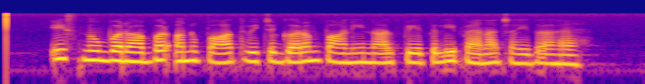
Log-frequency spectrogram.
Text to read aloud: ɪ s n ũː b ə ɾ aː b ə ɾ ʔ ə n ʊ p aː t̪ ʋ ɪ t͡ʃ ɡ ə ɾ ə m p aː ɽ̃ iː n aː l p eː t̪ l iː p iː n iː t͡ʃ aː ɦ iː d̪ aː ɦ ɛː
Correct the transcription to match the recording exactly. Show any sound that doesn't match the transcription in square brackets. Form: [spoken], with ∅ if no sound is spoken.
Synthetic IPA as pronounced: ɪ s n ũː b ə ɾ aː b ə ɾ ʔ ə n ʊ p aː t̪ ʋ ɪ t͡ʃ ɡ ə ɾ ə m p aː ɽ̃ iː n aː l p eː t̪ l iː p [ɛː] n [aː] t͡ʃ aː ɦ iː d̪ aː ɦ ɛː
